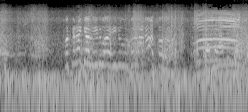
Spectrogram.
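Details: Goat giving a single drawn-out, steady bleat near the end, preceded by overlapping human voices talking throughout.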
